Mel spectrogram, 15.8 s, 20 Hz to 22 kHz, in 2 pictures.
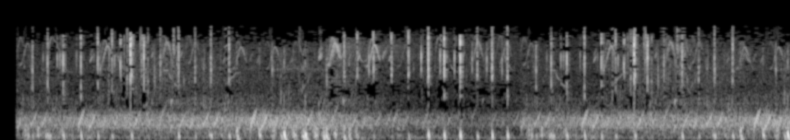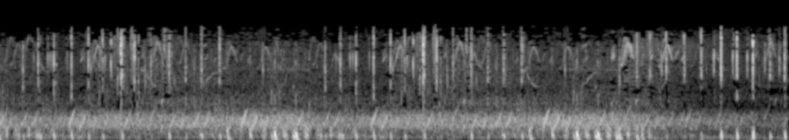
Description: Biber
Wenn er seinen Bau bedroht sieht, beginnt der Biber lautstark zu fauchen und mit seinem Schwanz gegen die Wasseroberfläche zu klopfen. Bekannt sind die Biber vor allem für ihre starken Nagezähne, mit denen sie Bäume fällen.
biber.mp3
